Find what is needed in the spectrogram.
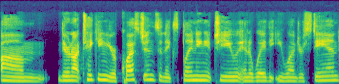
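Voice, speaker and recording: In a plain, everyday voice, a woman speaks at a medium pitch with ordinary pitch variation, dry and close with no echo, over a quiet background. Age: 60s. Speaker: financial advisor. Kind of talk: webinar Q&A answer. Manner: conversational with fillers.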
